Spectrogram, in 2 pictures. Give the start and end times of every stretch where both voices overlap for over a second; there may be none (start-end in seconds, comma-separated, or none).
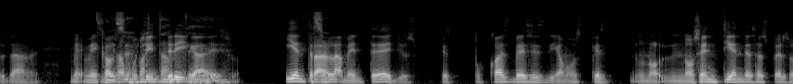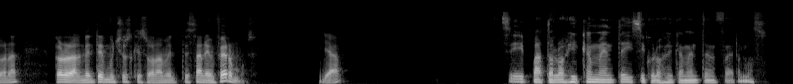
0.9-2.4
